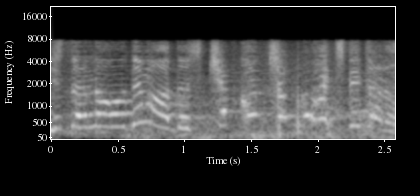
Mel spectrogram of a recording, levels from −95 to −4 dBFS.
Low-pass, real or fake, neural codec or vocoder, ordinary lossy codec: none; fake; codec, 16 kHz, 0.9 kbps, LongCat-Audio-Codec; none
